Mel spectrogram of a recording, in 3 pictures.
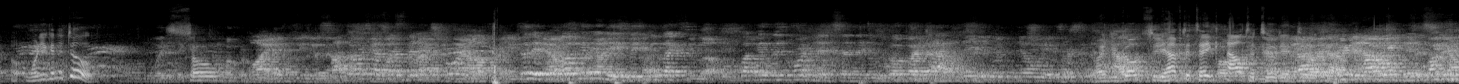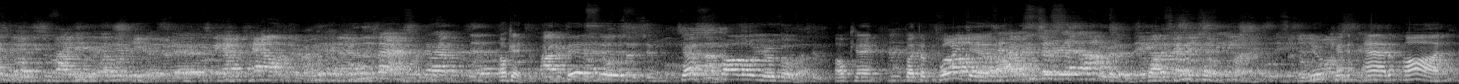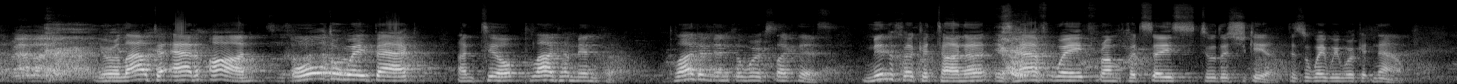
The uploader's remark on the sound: Sunday Kolel Lecture. Recorded live at The Torah Center ATL.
